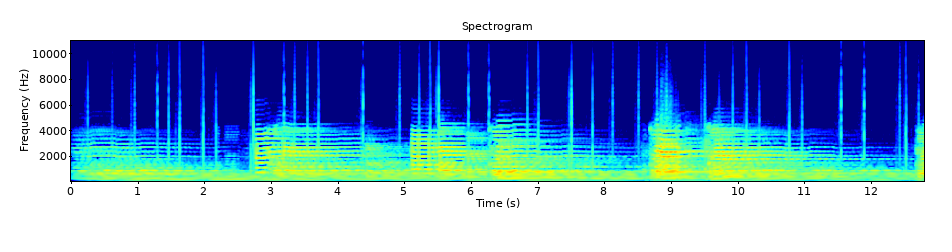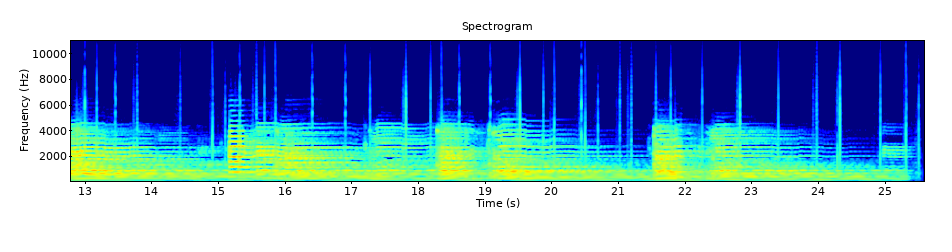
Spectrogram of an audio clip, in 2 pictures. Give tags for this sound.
processed-guitar
guitar
electric-guitar

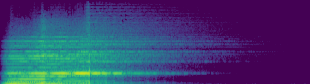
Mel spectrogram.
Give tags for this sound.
one
production
live
samples
sample
Dub
electronica
electronic
synth
audio
stab
stabs
shot
music

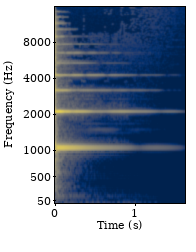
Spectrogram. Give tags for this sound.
Grand-Piano
Keys
Piano
Upright-Piano

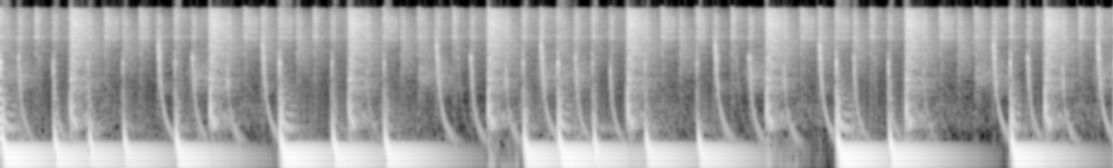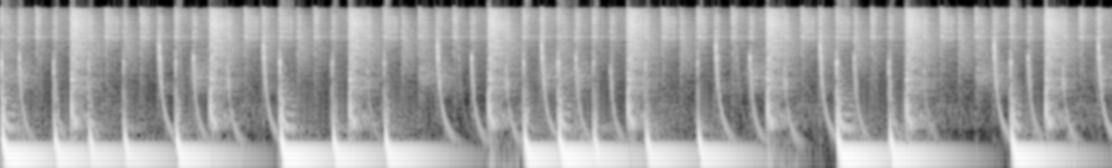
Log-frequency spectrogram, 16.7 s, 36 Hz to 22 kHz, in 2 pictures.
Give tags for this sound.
115
115-bpm
115bpm
bass
beat
boom
bpm
break
breakbeat
club
dance
hard
high
hip
hop
industrial
power
quality
sequence
sub
trip
underground

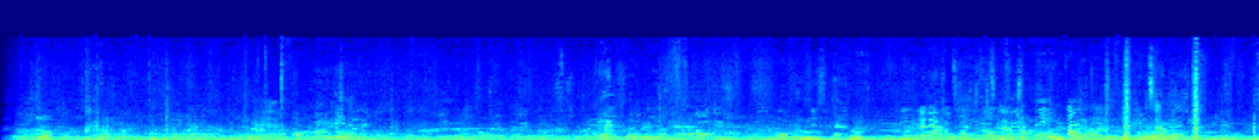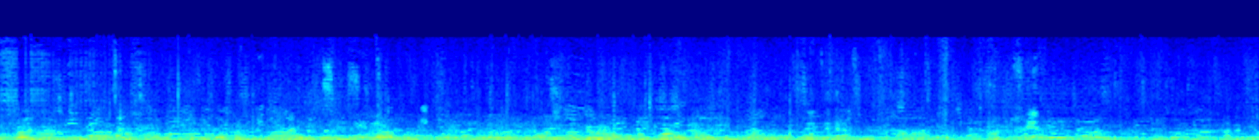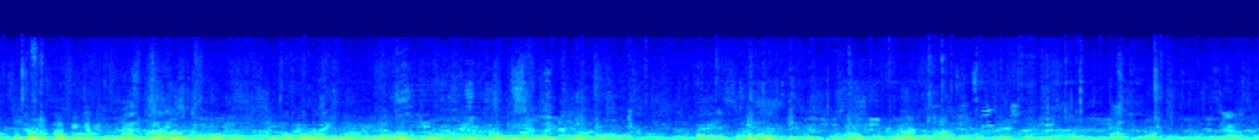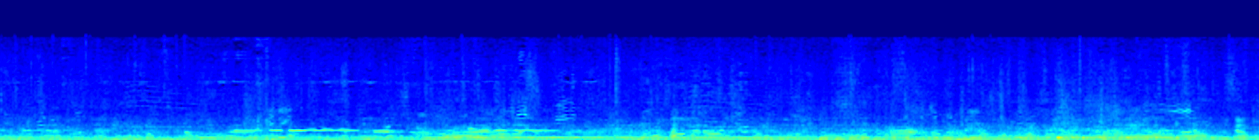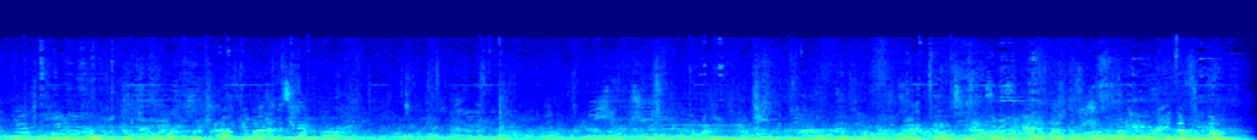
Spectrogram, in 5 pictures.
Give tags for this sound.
people
dutch
voices
xy
field-recording
ambience
crowd
talking
children
s-day
stereo
king
external
walla

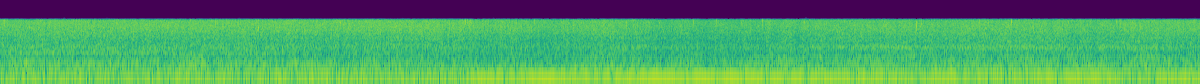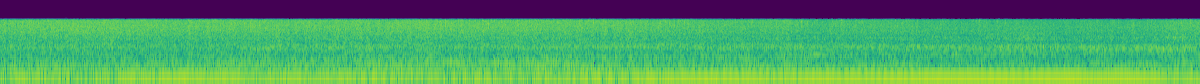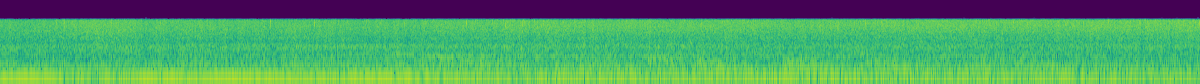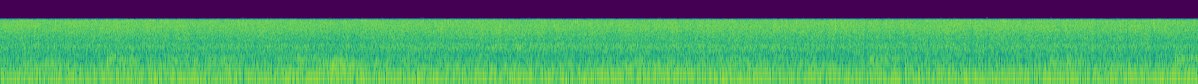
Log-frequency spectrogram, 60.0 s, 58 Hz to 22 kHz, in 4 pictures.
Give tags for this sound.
1-over
ambiance
din
environmental
low-tech
pass
rain
storm

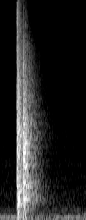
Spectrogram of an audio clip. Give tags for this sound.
Gun
Shooting

